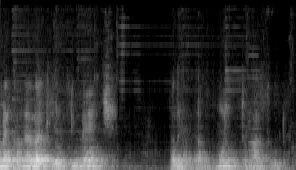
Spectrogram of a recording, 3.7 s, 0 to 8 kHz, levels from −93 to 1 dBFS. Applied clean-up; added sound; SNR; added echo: neural separator model SepFormer DNS4.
